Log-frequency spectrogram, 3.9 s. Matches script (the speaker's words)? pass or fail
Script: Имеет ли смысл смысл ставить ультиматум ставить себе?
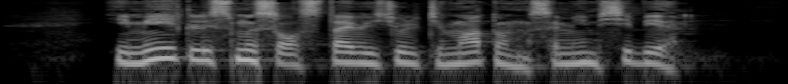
fail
